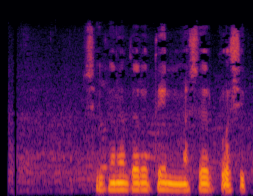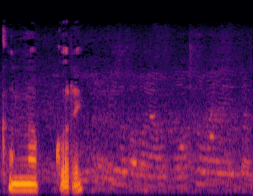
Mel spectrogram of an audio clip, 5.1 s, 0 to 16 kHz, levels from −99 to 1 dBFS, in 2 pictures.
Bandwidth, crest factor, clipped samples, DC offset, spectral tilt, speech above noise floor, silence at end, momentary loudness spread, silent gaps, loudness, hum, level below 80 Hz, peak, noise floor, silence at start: 9.8 kHz; 20 dB; under 0.1%; under 0.1%; -6.5 dB/octave; 28 dB; 0 s; 22 LU; none; -26 LUFS; none; -68 dBFS; -8 dBFS; -53 dBFS; 0.85 s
